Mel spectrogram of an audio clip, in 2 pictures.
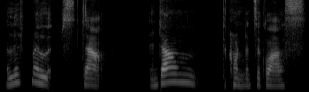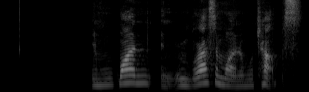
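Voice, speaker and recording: A woman's voice: mid-range voice, normal speed, darkish tone, no echo. A woman livestreamer reading a visual novel's narration aloud, stumbling over words and rereading phrases, with brief casual asides.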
